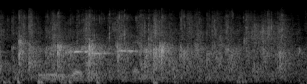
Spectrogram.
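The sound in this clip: Applause from a church audience welcoming the organisation's president to the stage, a steady wash of clapping hands that carries on throughout with voices mixed in.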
